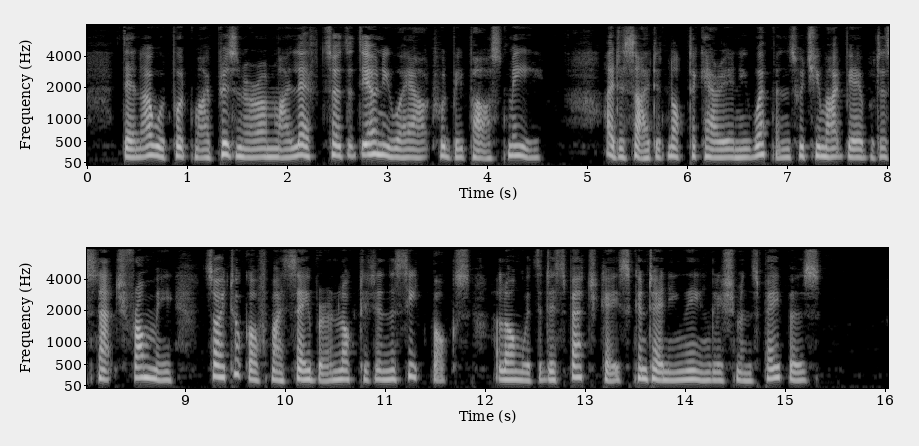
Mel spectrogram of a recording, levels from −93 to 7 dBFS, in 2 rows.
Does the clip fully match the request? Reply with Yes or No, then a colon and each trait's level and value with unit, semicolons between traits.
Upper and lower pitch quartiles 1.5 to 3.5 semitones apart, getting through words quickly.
Yes: average, 2.9 semitones; fast, 215 wpm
